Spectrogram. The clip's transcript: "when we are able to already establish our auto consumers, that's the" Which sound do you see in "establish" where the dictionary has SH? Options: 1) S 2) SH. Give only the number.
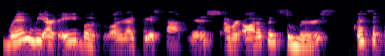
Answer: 2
